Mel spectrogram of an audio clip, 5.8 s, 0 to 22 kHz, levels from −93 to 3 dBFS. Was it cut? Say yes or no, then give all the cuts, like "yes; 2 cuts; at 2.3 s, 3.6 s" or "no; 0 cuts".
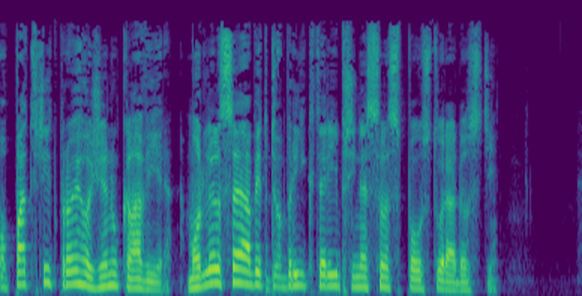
yes; 4 cuts; at 1.8 s, 2.7 s, 3.1 s, 3.4 s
